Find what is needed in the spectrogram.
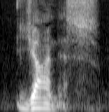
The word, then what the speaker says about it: Giannis: Giannis. The G is pronounced as a Y.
